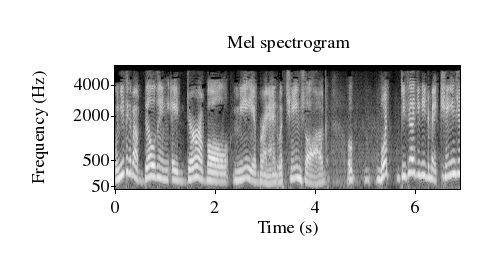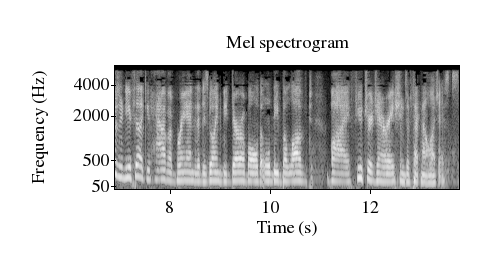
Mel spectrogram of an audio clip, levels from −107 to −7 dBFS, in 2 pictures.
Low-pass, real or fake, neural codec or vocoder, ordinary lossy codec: 5.4 kHz; fake; codec, 16 kHz, 2 kbps, FreqCodec, smaller model; MP3, 32 kbps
